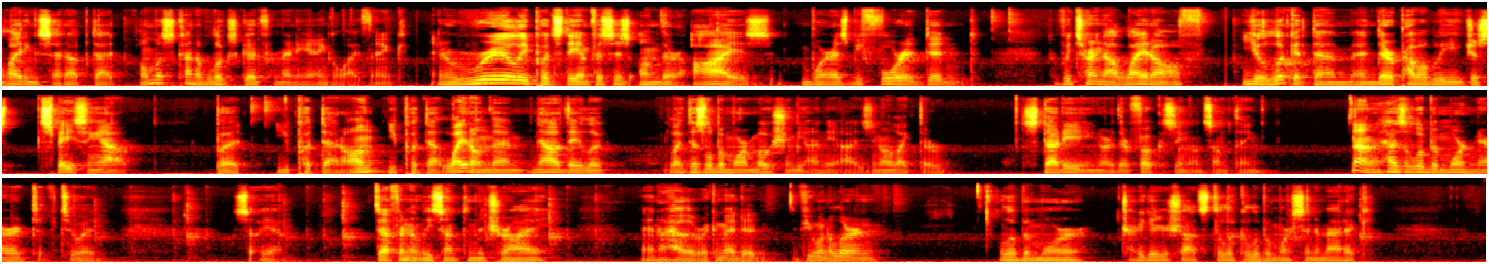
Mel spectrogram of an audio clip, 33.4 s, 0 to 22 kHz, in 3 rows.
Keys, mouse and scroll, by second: 1.4 middle click, 2.6-3.8 shift+middle drag, 4.1-4.9 scroll up 4, 4.9 shift+middle click, 5.9-7.3 scroll down 3, 7.3 click, 8.8 click, 9.1 shift+middle click, 9.1-9.8 scroll up 1, 12.9 click, 14.6-15.7 scroll up 2, 15.7 scroll down 1, 20.2-21.2 middle drag, 20.7-21.2 scroll down 2, 22.0-22.4 scroll up 2, 22.3 middle click, 23.1 shift+middle click, 23.7 middle click, 24.5 shift+middle click, 24.7-25.8 middle drag, 25.9 shift+middle click, 26.4 middle click, 30.8 shift+middle click, 31.5 middle click, 32.0 shift+middle click, 32.7-33.4 scroll down 1.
